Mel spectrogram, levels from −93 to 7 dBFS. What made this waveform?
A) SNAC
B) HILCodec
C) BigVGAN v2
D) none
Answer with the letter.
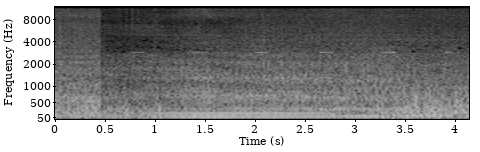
D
